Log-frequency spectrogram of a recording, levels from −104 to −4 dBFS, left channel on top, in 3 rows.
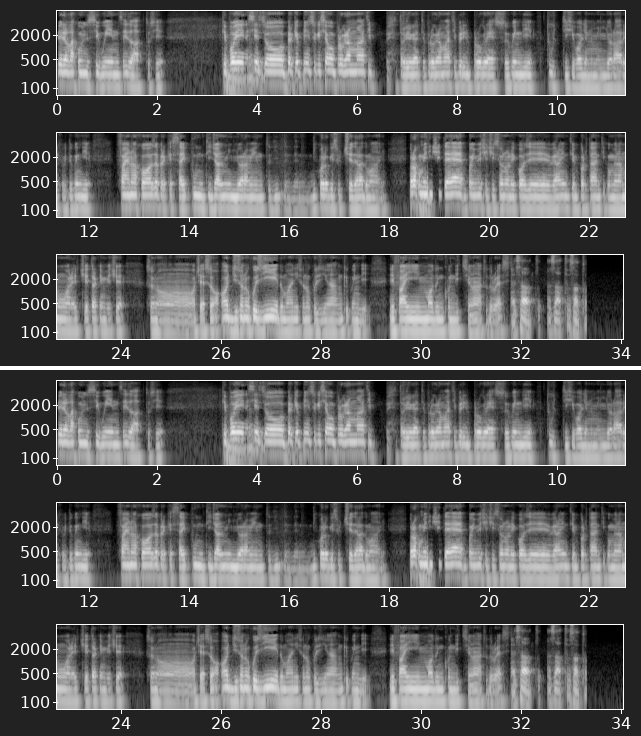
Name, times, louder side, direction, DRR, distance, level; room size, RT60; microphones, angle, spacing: voice 1, 0.0-2.1 3.3-9.5 9.8-12.0 12.6-17.9 18.4-24.1 24.5-28.9 29.4-31.7, left 2 dB, 30° left, 1.1 m, -26 dB
voice 2, 3.4-3.9 18.6-18.8 31.8-32.3 32.5-33.3, equal, 5° left, 3.7 m, -30 dB
head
